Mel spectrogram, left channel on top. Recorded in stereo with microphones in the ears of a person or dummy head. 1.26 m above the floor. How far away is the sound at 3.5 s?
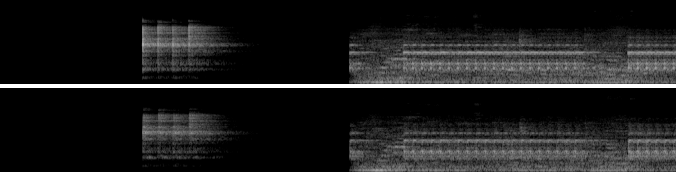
About 1.5 m.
